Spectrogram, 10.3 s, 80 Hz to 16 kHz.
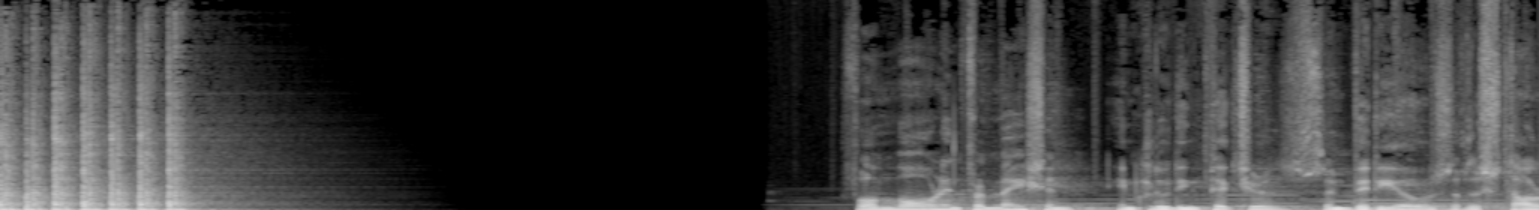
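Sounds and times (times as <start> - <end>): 
heavy knocking on a wooden door: 0.0 - 1.9
speech: 5.7 - 10.2.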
